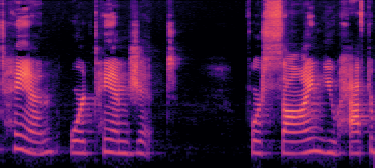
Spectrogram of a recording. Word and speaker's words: sine: s I in e sine you do not pronounce it's in this is sine the prob the O stands for opposite oh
